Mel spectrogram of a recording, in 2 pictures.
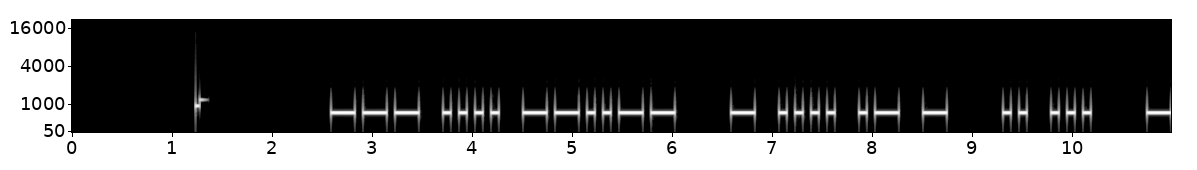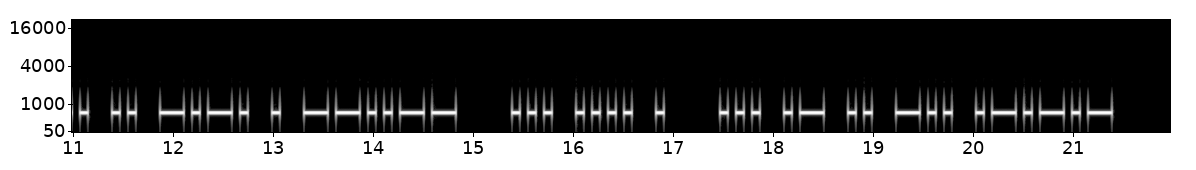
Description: Morse code, heard as a keyed tone, about 15 wpm, 700 Hz. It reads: OH, THAT IS NICE, SHE SAID.
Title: Sentences from Top 1100 Words 15wpm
